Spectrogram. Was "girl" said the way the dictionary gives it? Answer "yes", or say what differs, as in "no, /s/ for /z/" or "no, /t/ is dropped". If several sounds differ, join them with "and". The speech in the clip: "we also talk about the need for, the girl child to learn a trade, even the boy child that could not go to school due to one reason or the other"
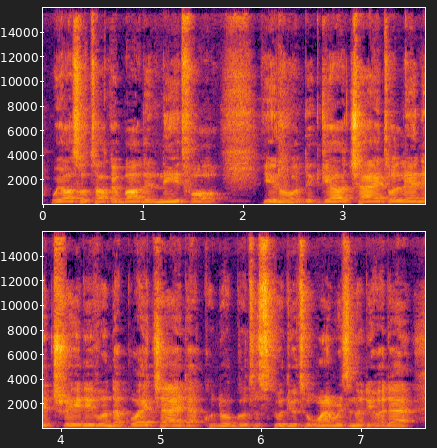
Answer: yes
